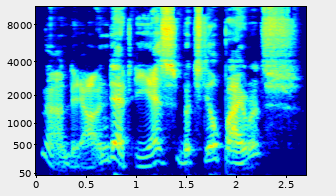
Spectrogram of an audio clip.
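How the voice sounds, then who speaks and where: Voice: medium pitch, sing-song, measured pace, vocal fry, fairly bright tone, breathy edge. A streamer with a Dutch accent, a native Dutch speaker, chatting casually while painting, in a hesitant, rambling way with frequent self-corrections. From Netherlands. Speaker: livestream host and miniature painter.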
